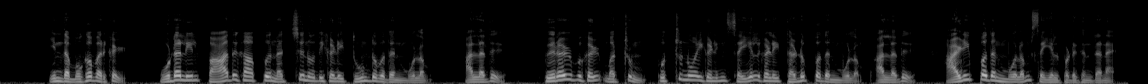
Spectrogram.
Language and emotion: Tamil, neutral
